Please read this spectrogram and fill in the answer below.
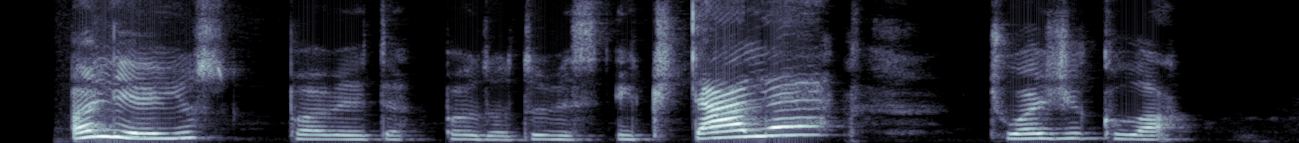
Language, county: Lithuanian, Vilnius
